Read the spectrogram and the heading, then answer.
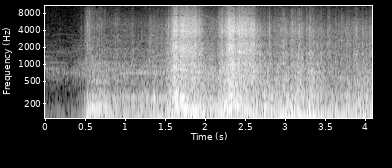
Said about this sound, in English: NASCAR Xfinity Series entries come to life on the pit lane.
